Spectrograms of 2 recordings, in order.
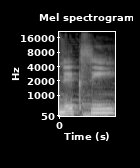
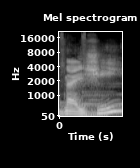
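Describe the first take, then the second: First: The name has a 'ks' sound in the middle. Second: The name has a 'j' sound in the middle. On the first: This is how other reviewers say the name. "they call them Nixie" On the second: This is the speaker's guess at the original Chinese pronunciation. "I want to say that you'd pronounce it Naiji"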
